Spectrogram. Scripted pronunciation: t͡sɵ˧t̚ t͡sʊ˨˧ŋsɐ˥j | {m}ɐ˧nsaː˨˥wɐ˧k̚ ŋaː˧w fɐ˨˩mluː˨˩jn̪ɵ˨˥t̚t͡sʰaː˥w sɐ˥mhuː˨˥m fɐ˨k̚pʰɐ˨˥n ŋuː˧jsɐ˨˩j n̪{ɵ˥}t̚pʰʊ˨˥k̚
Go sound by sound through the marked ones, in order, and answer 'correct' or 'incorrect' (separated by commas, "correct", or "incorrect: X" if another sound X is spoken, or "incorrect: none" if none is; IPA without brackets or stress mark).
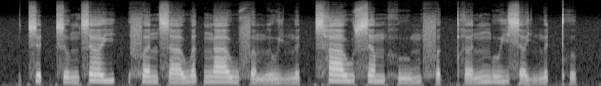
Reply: incorrect: f, incorrect: ɵ˧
